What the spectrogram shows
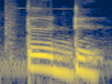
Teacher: ujung lidah menekan rapat pada gigi atas bagian dalam, sehingga udara yang dihembuskan dari paru-paru terhambat untuk beberapa saat. Ujung lidah yang menekan rapat pada gigi atas itu kemudian secara tiba-tiba dilepaskan. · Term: konsonan hambat letup apikodental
